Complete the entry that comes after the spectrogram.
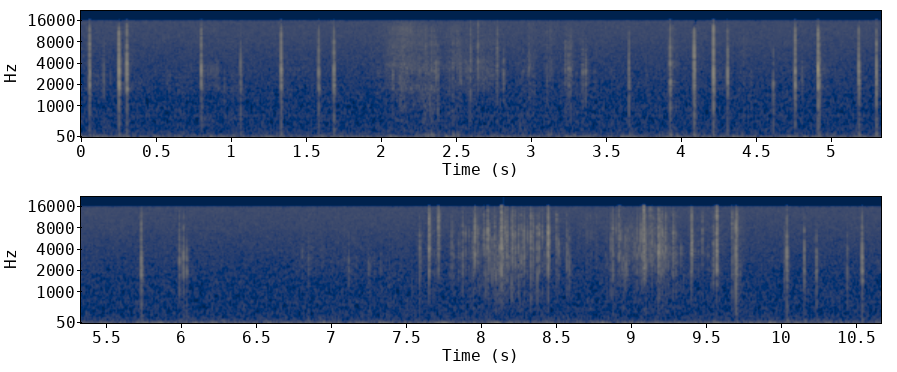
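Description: Long nails tap and scratch the printed face of a full Lindt Creation cardboard chocolate bar box held upright in both hands. Quick, dry, bright clicks come at an irregular, unhurried pace, with longer crinkly scratching passes near the start and toward the end. A soft low rumble sits steadily underneath.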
